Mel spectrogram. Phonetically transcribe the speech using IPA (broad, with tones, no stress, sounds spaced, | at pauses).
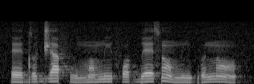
ɛ˨ d o˧ d͡ʒ a˧ f u˨ m ɔ̃˧ m ĩ˦ f ɔ˧ ɡ͡b ɛ˦ s ɔ̃˦˨ m ĩ˨ ɡ͡b o˨˦ n ɔ̃˦˨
